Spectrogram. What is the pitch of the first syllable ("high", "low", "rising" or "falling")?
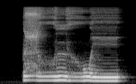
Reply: high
